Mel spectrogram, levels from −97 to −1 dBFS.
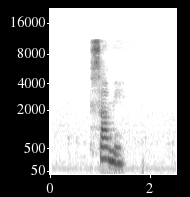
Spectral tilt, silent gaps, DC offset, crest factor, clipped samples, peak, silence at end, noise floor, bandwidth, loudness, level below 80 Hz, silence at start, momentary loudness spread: -4 dB/octave; none; under 0.1%; 20 dB; under 0.1%; -22 dBFS; 1.05 s; -80 dBFS; 11.5 kHz; -37 LUFS; -78 dBFS; 0.8 s; 12 LU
